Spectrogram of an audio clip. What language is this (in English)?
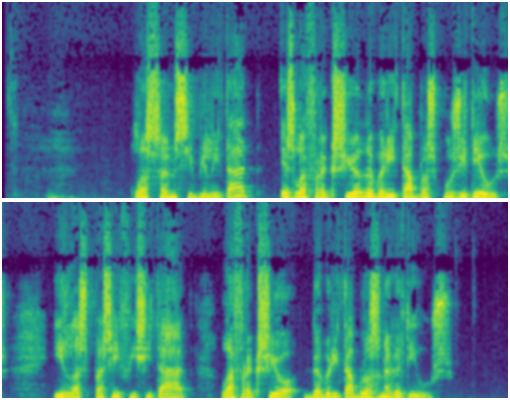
Catalan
